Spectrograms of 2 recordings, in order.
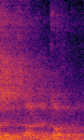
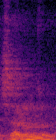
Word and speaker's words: saluton: Todas las palabras tienen el acento sobre la penúltima sílaba. Cuando habéis visto antes saluton, no es salutón, es saluton.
